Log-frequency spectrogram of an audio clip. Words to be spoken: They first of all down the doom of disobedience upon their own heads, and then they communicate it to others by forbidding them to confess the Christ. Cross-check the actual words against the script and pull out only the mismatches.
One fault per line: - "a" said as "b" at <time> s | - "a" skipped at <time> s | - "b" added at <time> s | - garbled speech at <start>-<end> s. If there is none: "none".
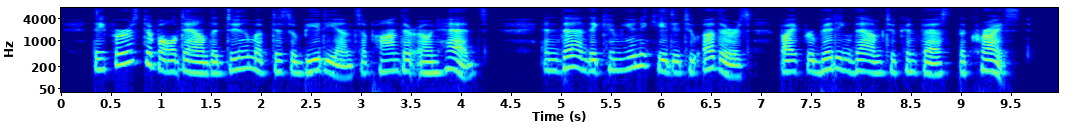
none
